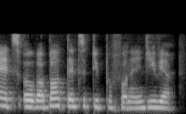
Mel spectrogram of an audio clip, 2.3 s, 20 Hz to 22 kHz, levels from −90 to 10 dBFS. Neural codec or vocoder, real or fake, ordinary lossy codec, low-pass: codec, 16 kHz, 1.1 kbps, Voila-Tokenizer; fake; none; none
